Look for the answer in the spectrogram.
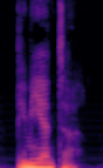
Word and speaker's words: Pimienta: And you also heard Lito Pimentena. Man, you know when you pronounce it wrong? It's terrible. It hurts your ears. Pimienta. Lito Pimienta, off her album Miss Columbia.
